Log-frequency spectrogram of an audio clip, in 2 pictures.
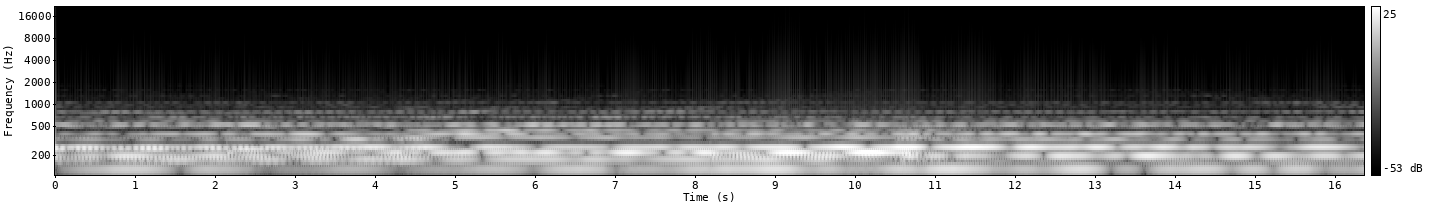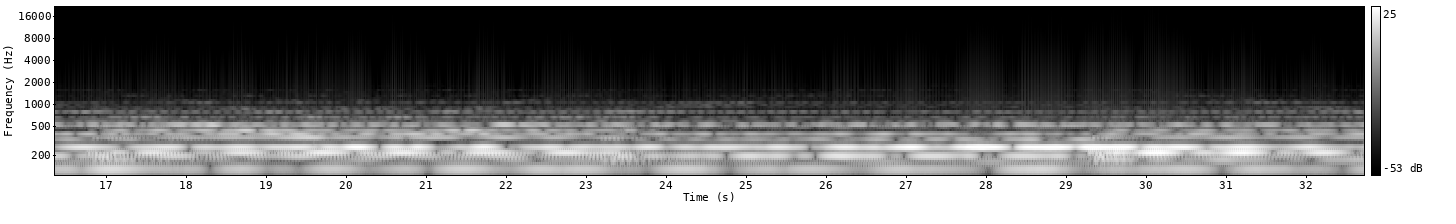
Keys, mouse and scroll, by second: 13.0 x, 16.0 x, 23.9 ctrl+space, 32.6 ctrl+z.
